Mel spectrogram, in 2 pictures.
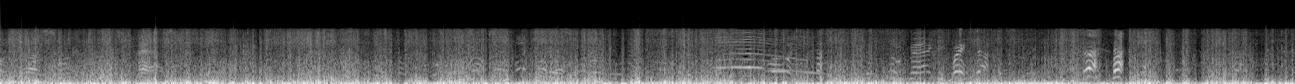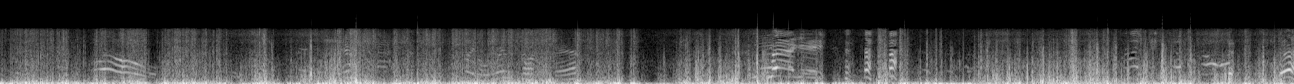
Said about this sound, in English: this wind all of a sudden like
